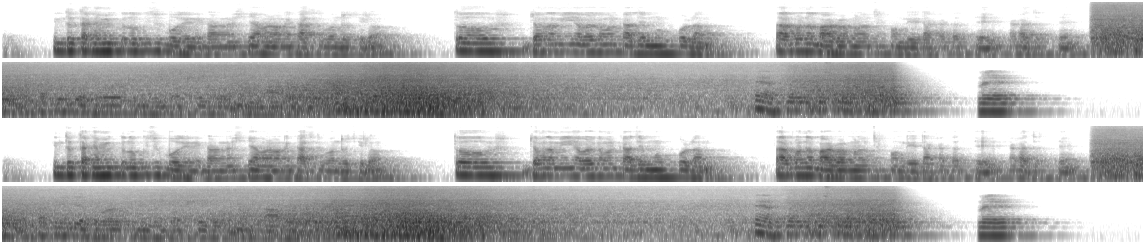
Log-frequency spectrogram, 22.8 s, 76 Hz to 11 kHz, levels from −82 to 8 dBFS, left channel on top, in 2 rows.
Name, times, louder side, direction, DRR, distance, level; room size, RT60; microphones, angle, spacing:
voice 1, 0.5-3.8 4.5-7.1 7.7-10.7 11.3-14.6 15.0-17.2, right 1 dB, 50° right, 3 dB, 1.2 m, -27 dB
sound 1, 10.9-20.4, left 1 dB, 25° left, 1.1 m, -23 dB
voice 2, 18.9-20.5 21.2-21.5, equal, 5° right, 0 dB, 0.6 m, -25 dB
14.0 x 5.7 x 2.8 m, 0.80 s
head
